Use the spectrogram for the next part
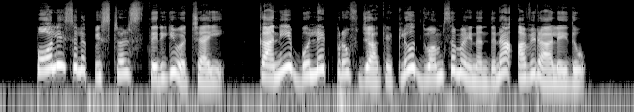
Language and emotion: Telugu, neutral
